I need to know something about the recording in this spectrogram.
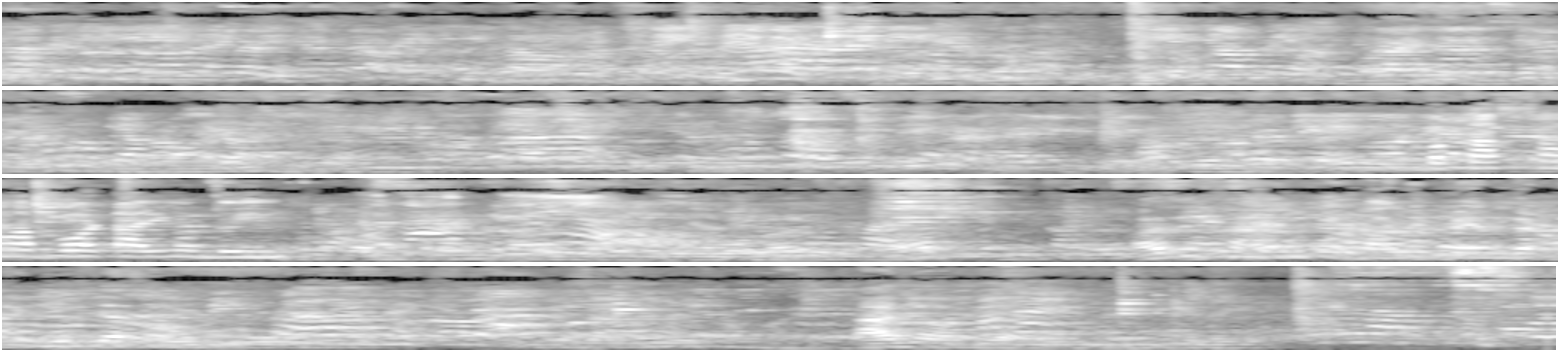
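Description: Several people talk over one another close by.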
